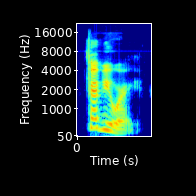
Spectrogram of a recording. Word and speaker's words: February: Or February, a word almost everyone pronounces February because the first R is essentially invisible.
